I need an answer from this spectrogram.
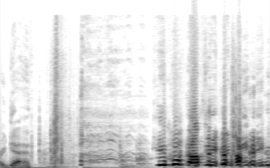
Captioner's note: laughing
